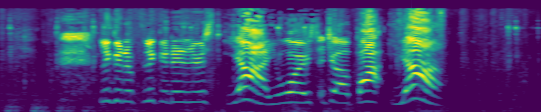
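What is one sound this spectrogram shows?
A boy shouts excitedly close to a headset microphone.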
